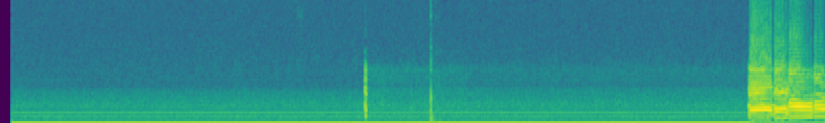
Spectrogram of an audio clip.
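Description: A steady electrical hum with a faint hiss, broken by two small clicks near the middle. About half a second before the end, a recorded song starts loudly with guitar.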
